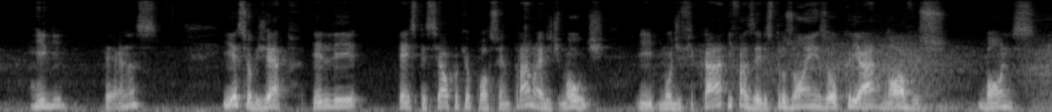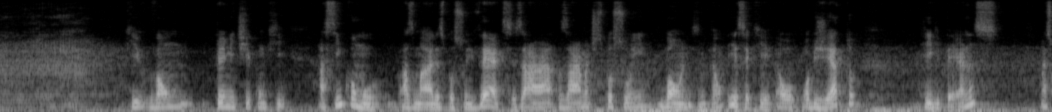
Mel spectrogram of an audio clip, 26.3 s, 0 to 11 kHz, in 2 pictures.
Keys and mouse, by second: 4.0 middle click, 4.2 middle click, 5.1 shift+middle click, 5.3 shift+middle click, 6.6 Tab, 7.8 g, 9.6 e, 11.3 shift+a, 12.4 click, 12.6 g, 13.8 middle click, 14.4 click, 14.5 g, 15.3 click, 15.5 g, 16.5 click, 16.8 g, 17.6 click, 17.8 g, 19.1 Tab, 22.2 g.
